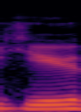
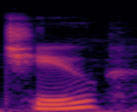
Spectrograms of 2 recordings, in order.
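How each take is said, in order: First: The word begins with a clear 'y' sound. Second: The word begins with a 'ch' sound. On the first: The speaker calls it right. "they don't say you" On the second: The speaker calls it wrong. "they say chew"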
